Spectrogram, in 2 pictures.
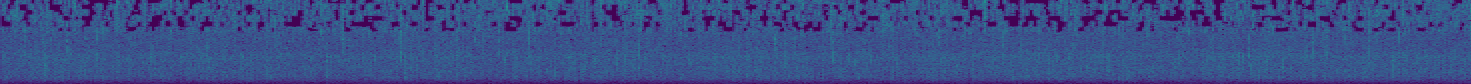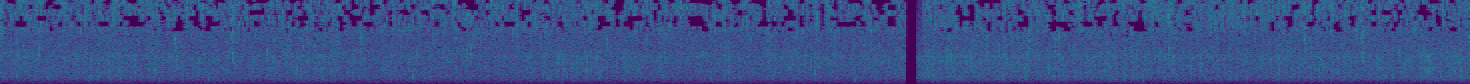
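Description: Steady rain falling, an even dense hiss, with a faint low rumble coming and going underneath. The sound drops out for an instant about four-fifths of the way through, then resumes.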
